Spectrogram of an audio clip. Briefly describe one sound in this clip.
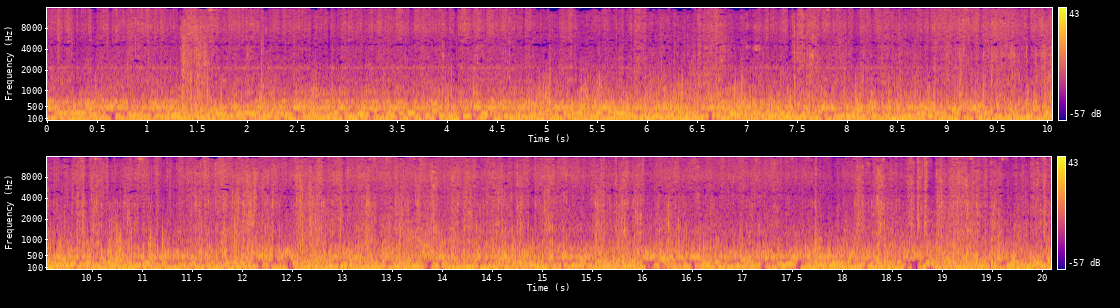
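Wind rushes loudly over the microphone.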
